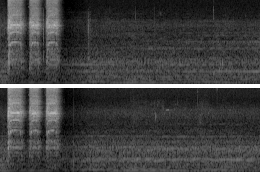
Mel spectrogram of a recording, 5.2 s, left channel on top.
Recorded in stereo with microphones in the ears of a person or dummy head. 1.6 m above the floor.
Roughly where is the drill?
Centre.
